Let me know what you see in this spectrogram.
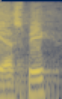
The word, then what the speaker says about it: Espey: My name is Tony Espy. I live at 511 Fruit Farm Road, Hollister. Last name is spelled E-S-P-E-Y.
